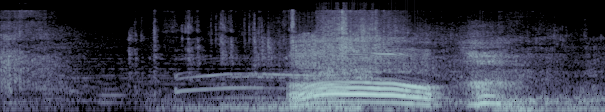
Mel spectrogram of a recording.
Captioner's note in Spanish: Jack Frost gruñendo; niño gritando; Doctor jadeando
